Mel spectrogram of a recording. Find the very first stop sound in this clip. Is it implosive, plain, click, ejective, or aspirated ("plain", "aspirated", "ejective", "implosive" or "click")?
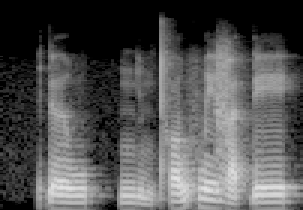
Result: implosive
